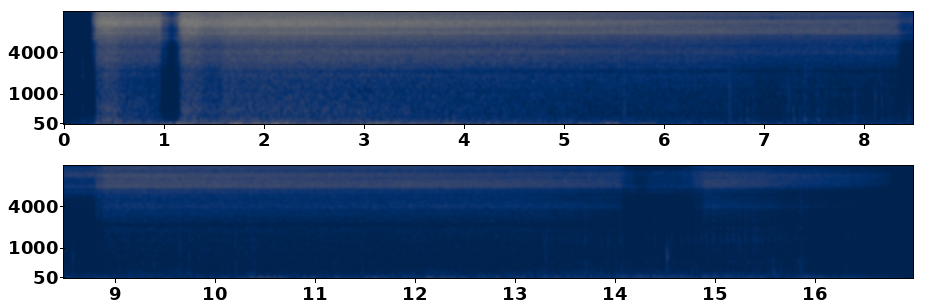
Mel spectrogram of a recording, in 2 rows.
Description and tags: Sound of a pressure drop. Sound recorded with a ZOOM H4N Pro.
Son d’une baisse de pression. Son enregistré avec un ZOOM H4N Pro.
